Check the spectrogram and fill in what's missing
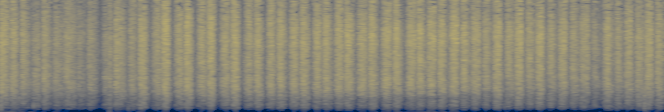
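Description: A medium resealable green and yellow foil-lined plastic pouch filled with coffee is held in one hand and shaken vigorously. The result is a steady run of rapid, bright crinkling rustles with the coffee shifting inside, almost entirely high-pitched with no low end.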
